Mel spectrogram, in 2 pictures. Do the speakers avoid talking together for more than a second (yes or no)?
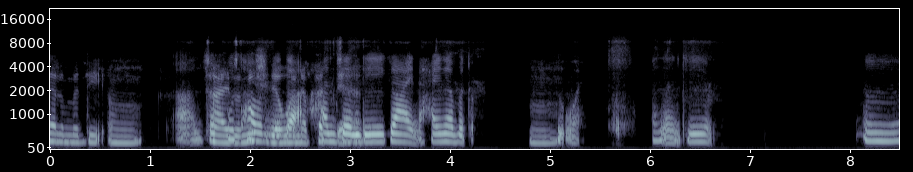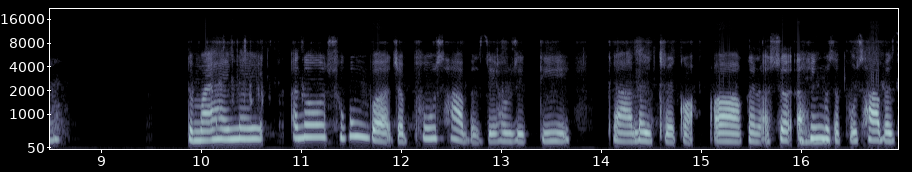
no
